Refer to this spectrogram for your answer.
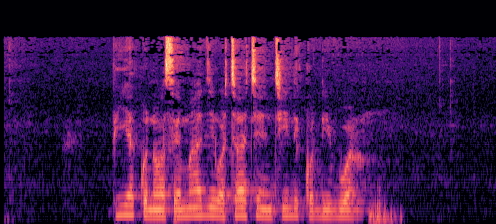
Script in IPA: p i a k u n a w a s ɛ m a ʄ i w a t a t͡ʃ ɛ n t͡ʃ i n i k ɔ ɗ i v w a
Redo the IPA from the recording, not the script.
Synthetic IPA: p i a k u n a w a s ɛ m a ʄ i w a t͡ʃ a t͡ʃ ɛ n t͡ʃ i n i k ɔ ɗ i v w a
